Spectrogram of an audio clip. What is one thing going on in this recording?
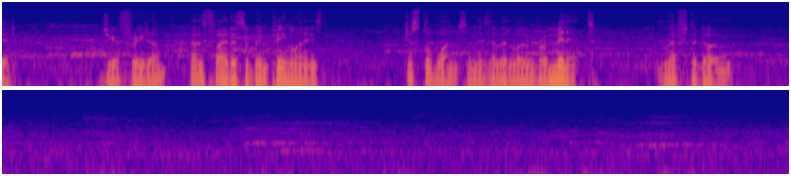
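A crowd murmurs softly in a large indoor hall.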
